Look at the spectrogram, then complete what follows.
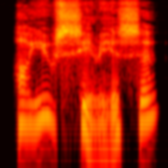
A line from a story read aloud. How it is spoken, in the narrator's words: he said in a small whisper which had the effect of silencing the pub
